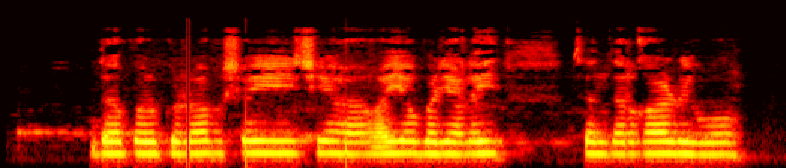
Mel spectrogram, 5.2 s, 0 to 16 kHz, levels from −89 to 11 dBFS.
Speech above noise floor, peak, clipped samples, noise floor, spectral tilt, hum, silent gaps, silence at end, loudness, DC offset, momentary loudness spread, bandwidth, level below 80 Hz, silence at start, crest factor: 27 dB; -2 dBFS; under 0.1%; -41 dBFS; -5 dB/octave; none; none; 0.3 s; -15 LUFS; under 0.1%; 6 LU; 9 kHz; -56 dBFS; 0.25 s; 14 dB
